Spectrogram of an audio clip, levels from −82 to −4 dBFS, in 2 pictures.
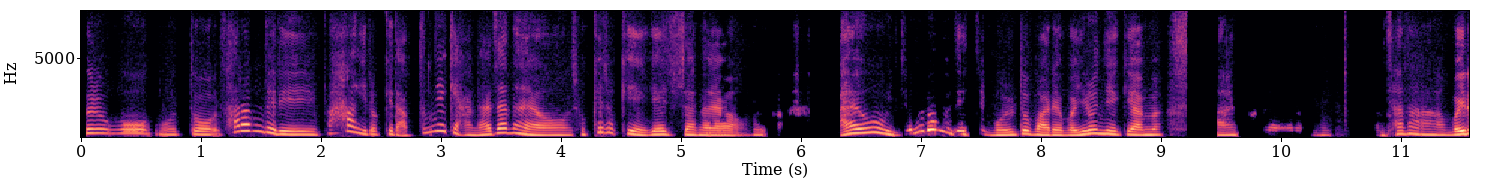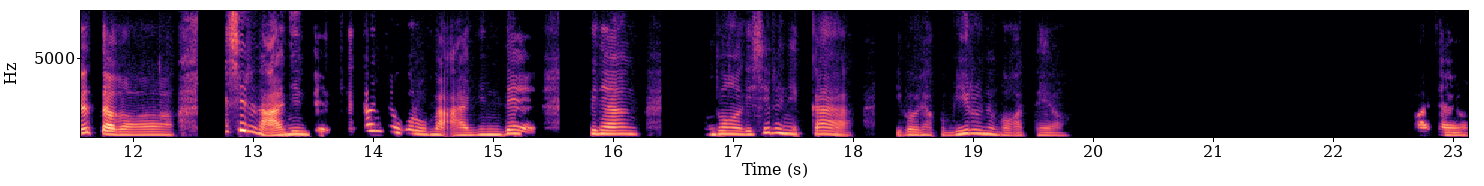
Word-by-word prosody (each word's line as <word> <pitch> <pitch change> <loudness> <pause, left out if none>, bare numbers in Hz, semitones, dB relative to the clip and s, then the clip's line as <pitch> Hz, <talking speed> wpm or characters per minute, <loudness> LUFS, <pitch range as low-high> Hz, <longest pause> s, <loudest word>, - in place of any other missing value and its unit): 그리고 255 -2 -3
뭐 180 -3 -7
또 185 -2 -2
사람들이 250 - 0
막 370 -6 -4
이렇게 210 -1 -4
나쁜 285 - -7
얘기 400 - -2
안 155 -1 -6
하잖아요. 170 - 0
좋게 185 - -6
좋게 275 -7 -2
얘기해 185 +5 0
주잖아요. 155 -4 -2
그러니까 165 0 -11 0.5
"아유 275 +1 +2
이 - - -12
정도면 385 - +3
됐지 205 -2 -4
뭘 155 +2 0
더 225 +5 +2
바래." 160 -4 +2
막 150 - -1
이런 230 +7 +3
얘기하면 170 -4 0 0.5
아. 155 - -4
그래. 160 0 -8 0.5
음 150 +1 -15 0.4
괜찮아 180 +1 -3
뭐 175 +4 +2
이랬다가 175 - +5 0.4
사실은 365 -1 +7
아닌데 190 +4 +4 0.2
객관적으로 320 - -1
보면 185 0 +1
아닌데 180 - +1 0.5
그냥 220 -2 +3 0.6
운동하기 200 +1 0
싫으니까 220 -4 -1 0.3
이걸 170 -1 -3
자꾸 155 -2 -8
미루는 215 +4 0
거 150 -2 -6
같아요. 140 -1 -10 2.9
맞아요, 155 -1 -3
190 Hz, 280 characters per minute, -20 LUFS, 160-240 Hz, 2.9 s, 사실은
